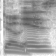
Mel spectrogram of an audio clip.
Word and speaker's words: DOGE: Let me tell you, I'm so this Doge thing, or is, am I saying it right? – Doge.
